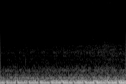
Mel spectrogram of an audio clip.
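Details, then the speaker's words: 2003 Ford Expedition 5.4 V8 restarted after the idle air control valve was replaced; it used to stay at about 2000 rpm on startup. Now a smooth, even low rumble with a steady slow beat and no surging. Settled to a normal idle. "i'm hoping it's idling down nice like i said before this would be at about 2000 rpms"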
